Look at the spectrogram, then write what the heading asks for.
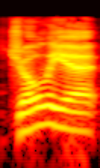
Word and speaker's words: Joliet: theory and Charlie Illinois no it's Joliet and you said it wrong this weekend it's done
